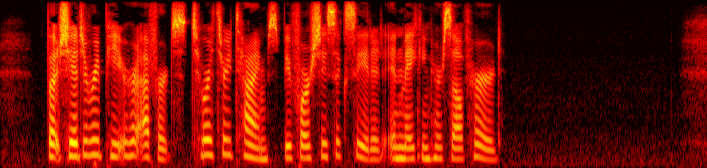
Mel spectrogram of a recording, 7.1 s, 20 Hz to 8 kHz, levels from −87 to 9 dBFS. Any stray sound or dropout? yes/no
no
